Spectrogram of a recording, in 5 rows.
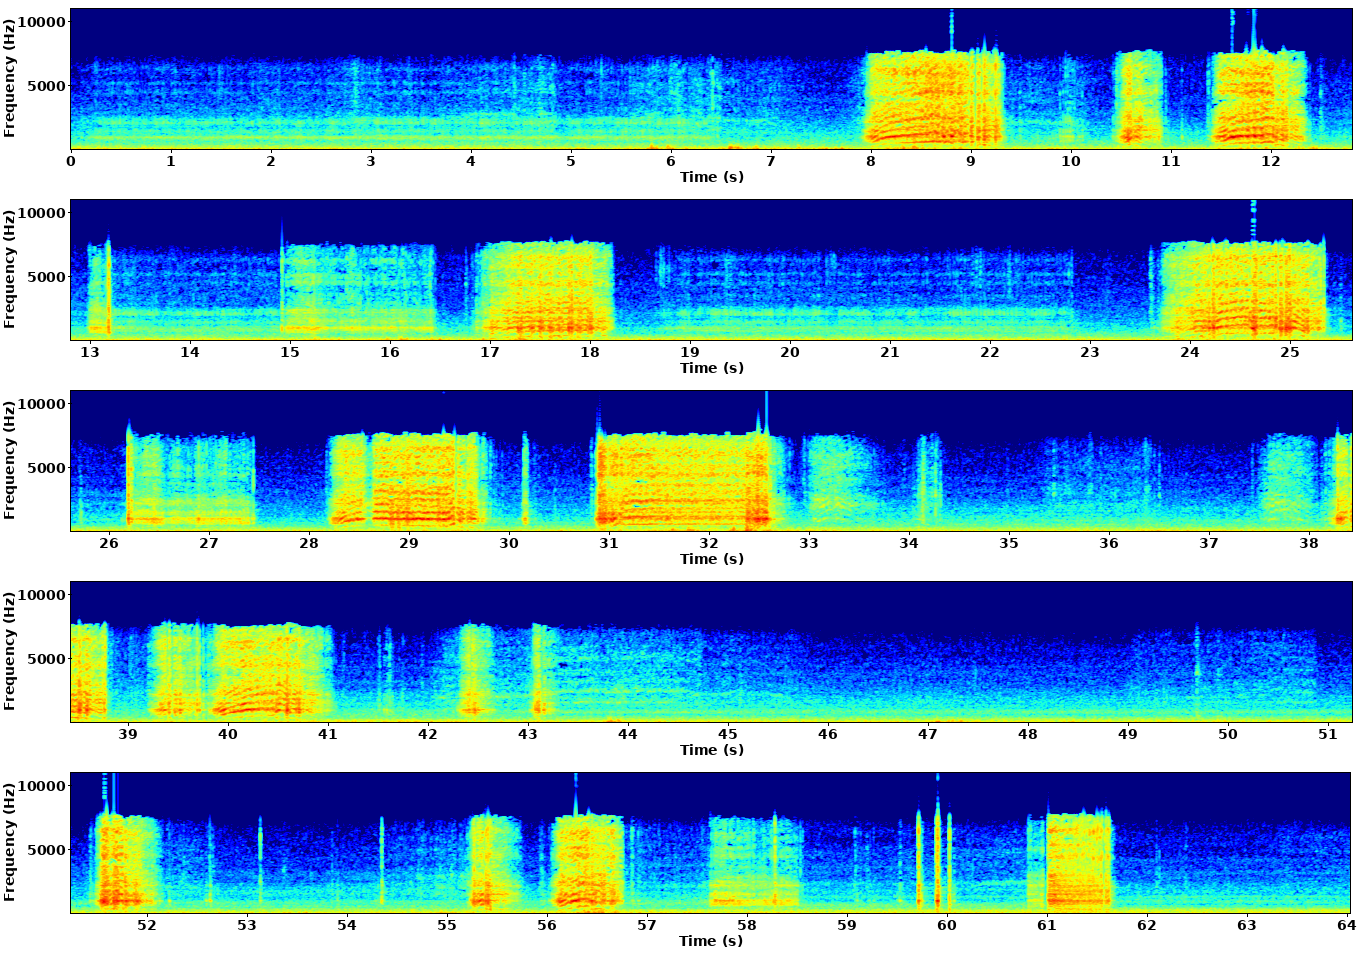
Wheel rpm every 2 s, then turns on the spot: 10, 10, 10, 10, 70, 40, 20, 20, 50, 20, 10, 10, 90, 10, 80, 80, 40, 0, 0, 30, 40, 10, 0, 0, 0, 10, 0, 10, 20, 10, 10, 0.
8-10 12-16 18-20 26-28 40-42 56-58 60-62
